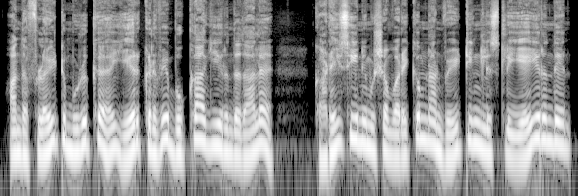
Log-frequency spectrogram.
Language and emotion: Tamil, fearful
